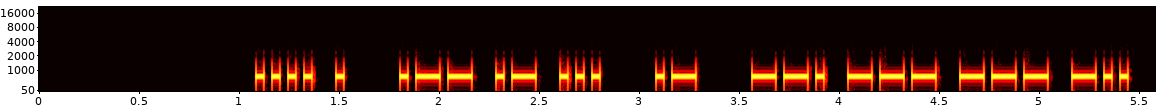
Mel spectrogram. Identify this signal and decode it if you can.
Morse code, heard as a keyed tone, about 30 wpm, 700 Hz. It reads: HE WAS A GOOD
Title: Sentences from Top 1300 Words 30wpm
